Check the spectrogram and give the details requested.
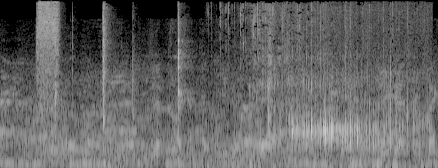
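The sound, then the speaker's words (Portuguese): A short hiss and a few clinks, then the first round of drinks glugs steadily into a glass, its pitch rising as the glass fills. Faint background murmur underneath. “Aí, garçom, amigo, chapa, parceiro, Traz a primeira aí pra gente, por favor.”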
